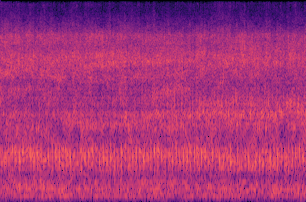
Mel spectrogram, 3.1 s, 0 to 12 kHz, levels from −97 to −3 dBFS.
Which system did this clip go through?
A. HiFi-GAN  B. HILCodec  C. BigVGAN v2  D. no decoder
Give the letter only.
B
